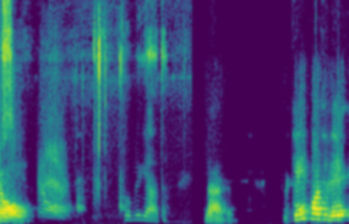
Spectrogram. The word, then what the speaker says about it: Sheol: Como que se pronuncia? Sheol.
